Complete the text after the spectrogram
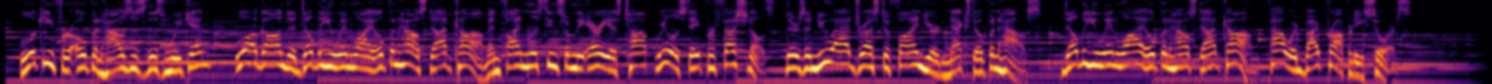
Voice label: radio commercial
